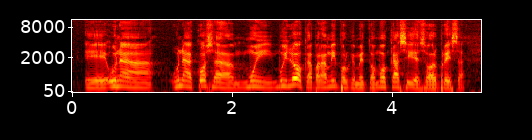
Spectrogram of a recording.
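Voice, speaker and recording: With a Córdoba Argentine accent, a man speaks at a high pitch and a fairly slow pace, with ordinary pitch variation and a quiet background. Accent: Cordoban Argentine Spanish. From Córdoba, Argentina. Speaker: children's entertainer and clown. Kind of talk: TEDx talk on stage. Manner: casual, humorous. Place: stage. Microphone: handheld.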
